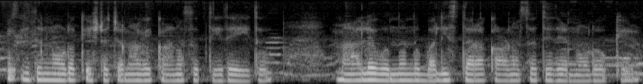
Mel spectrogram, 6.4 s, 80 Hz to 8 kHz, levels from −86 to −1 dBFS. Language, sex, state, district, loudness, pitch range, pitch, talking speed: Kannada, female, Karnataka, Bellary, -29 LUFS, 165-175 Hz, 170 Hz, 100 wpm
